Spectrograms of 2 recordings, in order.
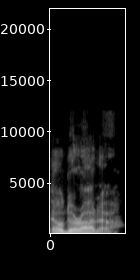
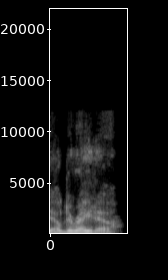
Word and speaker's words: El Dorado: 35 miles Northeast of here which should be pronounced El Dorado it's pronounced El Dorado well our main our main river here is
